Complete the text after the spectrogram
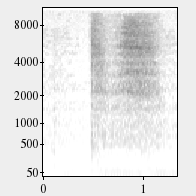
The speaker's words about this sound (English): I keep yawning. You're tired?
